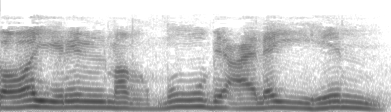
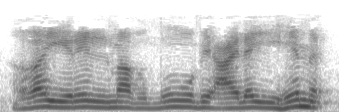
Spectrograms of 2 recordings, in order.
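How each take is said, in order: First: The final m is held still without any echo. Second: The final m is released with a bouncing echo. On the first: The speaker calls it right. "والصواب غير المغضوب عليهم من غير تحريك وقلقلة" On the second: The speaker calls it wrong. "ومن الأخطاء قلقلة ميم عليهم حين الوقف عليها"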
